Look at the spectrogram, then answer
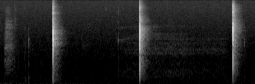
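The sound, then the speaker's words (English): Three slow, evenly spaced soft claps, a polite golf clap for a pro skater, each a crisp isolated smack with quiet pauses between and no talking. “You get my golf claps for the day, but check him out.”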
